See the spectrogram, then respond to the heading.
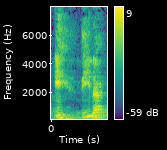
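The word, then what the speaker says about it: اهدنا: ujat ujat uj ujm tu ujuz lakin huna ihdina adal adal maksur adal adal maksur fakul fi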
